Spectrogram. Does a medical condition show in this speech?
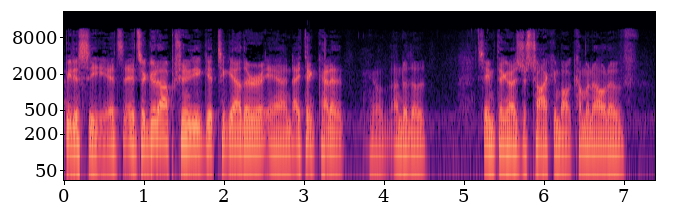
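No.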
